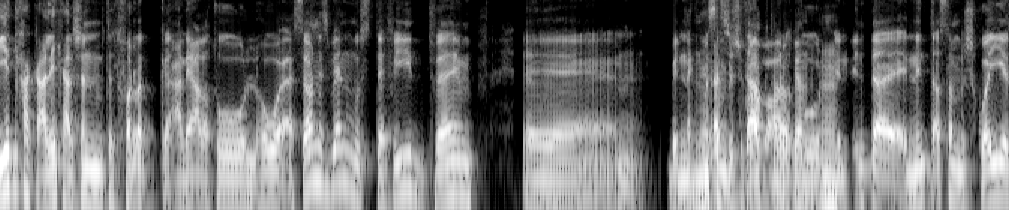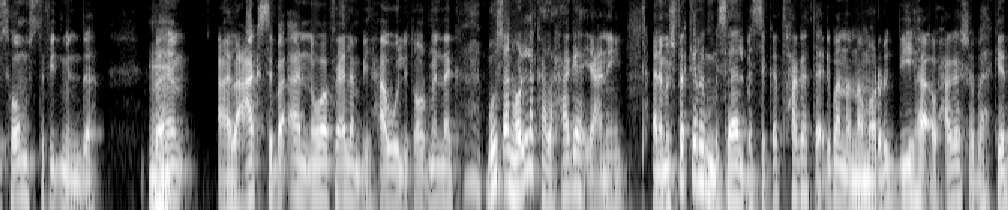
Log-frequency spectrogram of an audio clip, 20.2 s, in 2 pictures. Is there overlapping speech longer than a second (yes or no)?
yes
